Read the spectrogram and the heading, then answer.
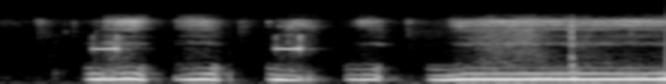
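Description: Four quick telephone keypad dialing tones beep in a steady rhythm, followed by a longer continuous tone that holds to the end, fairly loud with no talking.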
